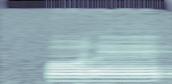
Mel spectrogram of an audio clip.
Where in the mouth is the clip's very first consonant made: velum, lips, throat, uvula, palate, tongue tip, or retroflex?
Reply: tongue tip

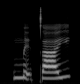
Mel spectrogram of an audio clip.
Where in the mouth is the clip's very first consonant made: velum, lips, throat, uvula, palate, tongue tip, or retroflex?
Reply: lips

